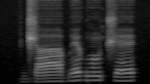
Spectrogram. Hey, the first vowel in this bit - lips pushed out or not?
no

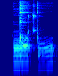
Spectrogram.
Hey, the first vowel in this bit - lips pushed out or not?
yes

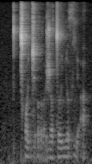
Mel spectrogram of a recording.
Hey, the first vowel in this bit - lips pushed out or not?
yes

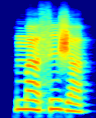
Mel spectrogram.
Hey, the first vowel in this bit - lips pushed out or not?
no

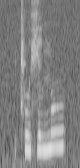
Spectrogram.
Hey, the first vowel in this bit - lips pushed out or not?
yes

